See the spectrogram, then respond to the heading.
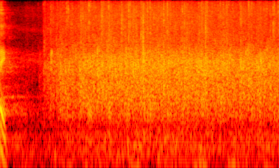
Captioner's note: audience applauding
